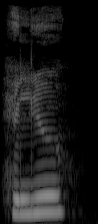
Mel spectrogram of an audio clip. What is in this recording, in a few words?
"hefu", Apatani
